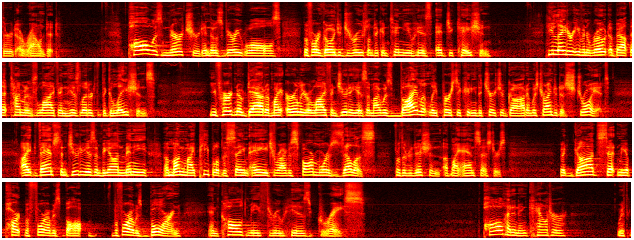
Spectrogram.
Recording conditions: large echoing room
